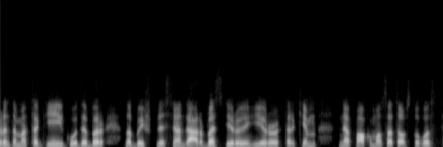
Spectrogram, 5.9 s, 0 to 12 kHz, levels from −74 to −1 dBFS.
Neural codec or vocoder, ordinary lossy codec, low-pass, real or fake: codec, 16 kHz, 0.3 kbps, FocalCodec; MP3, 48 kbps; 7.2 kHz; fake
